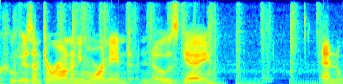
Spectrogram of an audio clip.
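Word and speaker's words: Nosegay: isn't around anymore named nose gay and when I say nose gay I mean it's spelled exactly how you assume the word nose gay is spelled nose and gay g-a-y why they translated his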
